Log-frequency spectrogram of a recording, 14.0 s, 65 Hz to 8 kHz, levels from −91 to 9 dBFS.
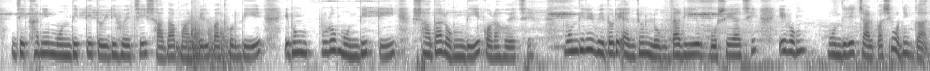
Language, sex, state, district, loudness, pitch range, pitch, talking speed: Bengali, female, West Bengal, Kolkata, -29 LUFS, 175-220 Hz, 200 Hz, 125 wpm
